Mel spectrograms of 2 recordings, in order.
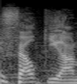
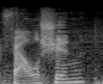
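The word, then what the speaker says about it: falchion: I always say Felion, but apparently you pronounce it Falshian.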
